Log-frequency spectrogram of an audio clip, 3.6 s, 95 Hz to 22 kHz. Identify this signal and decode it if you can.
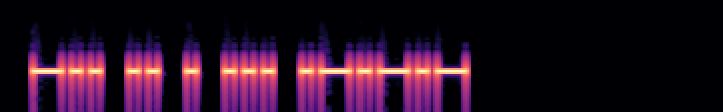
Morse code, heard as a keyed tone, about 25 wpm, 700 Hz. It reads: DIES.
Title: A Sound Of Thunder 25wpm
